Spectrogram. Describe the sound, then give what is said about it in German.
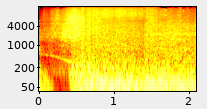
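A loud, sustained booming rumble, blamed on a car's spare tire coming loose, bursts in after a brief falling whine and then fills the rest of the moment. “Hast du das gehört? Das Reserverad hat sich gelöst.”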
